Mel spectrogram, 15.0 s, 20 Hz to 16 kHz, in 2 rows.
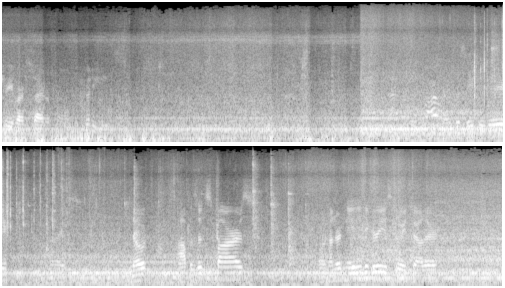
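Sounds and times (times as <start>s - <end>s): voices: 0.0s - 2.8s, 5.4s - 14.2s
wind on microphone: 0.0s - 7.3s
ship machinery hum: 0.0s - 15.0s.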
